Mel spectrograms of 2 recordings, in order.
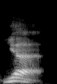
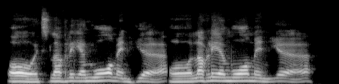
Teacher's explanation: for some people from Wales, they might drop the H.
